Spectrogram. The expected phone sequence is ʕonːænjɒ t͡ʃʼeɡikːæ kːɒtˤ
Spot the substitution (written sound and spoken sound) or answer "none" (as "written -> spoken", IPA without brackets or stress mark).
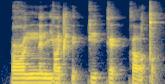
ɡ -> kː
